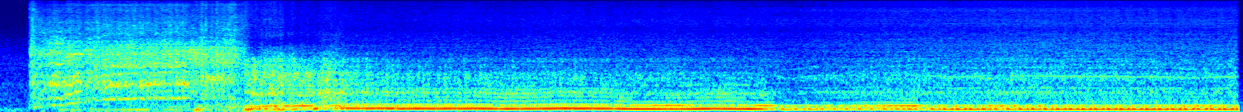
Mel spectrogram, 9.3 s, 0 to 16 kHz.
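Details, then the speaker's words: Lamborghini Gallardo after an oil change with 10 quarts of Castrol 540 Edge, after three priming cranks: brief crank, engine catches cleanly, flares and settles into a steady even idle; healthy start-up. "Once the engine oil's in, you're all ready to fire. Now, I usually crank it to fire 3 times just to prime the system."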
